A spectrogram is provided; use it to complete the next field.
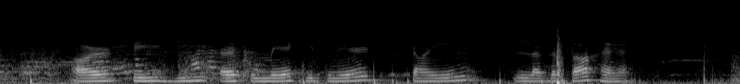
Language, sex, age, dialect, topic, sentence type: Hindi, male, 25-30, Hindustani Malvi Khadi Boli, banking, question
